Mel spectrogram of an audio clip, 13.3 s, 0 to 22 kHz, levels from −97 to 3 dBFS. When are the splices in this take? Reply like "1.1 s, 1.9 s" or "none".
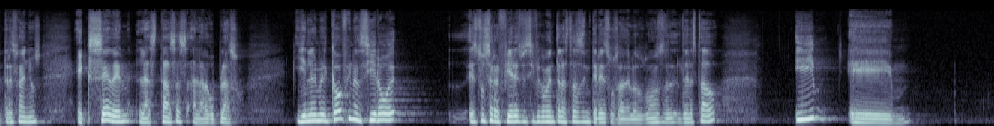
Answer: none

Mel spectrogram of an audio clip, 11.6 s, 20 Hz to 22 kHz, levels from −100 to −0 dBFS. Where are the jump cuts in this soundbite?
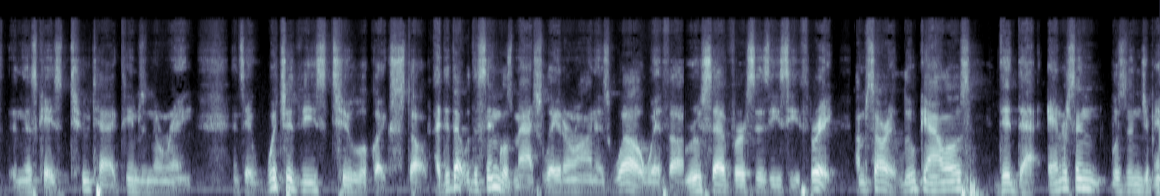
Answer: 4.3 s, 6.8 s, 8.5 s

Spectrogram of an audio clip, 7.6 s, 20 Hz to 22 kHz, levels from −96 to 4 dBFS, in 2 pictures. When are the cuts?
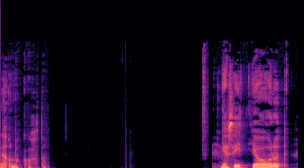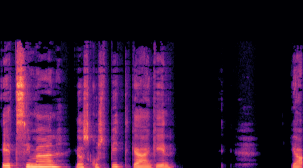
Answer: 2.6 s, 3.7 s

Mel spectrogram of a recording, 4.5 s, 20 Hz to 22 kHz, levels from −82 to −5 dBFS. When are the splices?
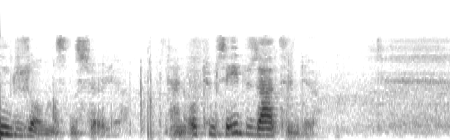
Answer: none

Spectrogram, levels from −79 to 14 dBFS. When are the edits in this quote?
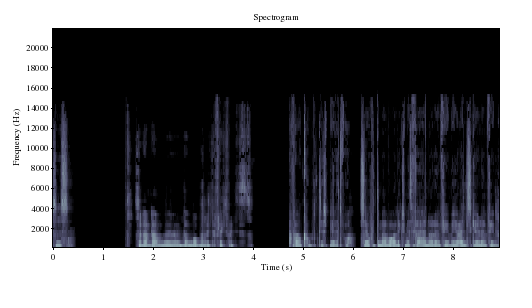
none

